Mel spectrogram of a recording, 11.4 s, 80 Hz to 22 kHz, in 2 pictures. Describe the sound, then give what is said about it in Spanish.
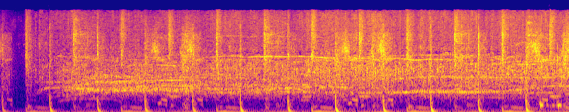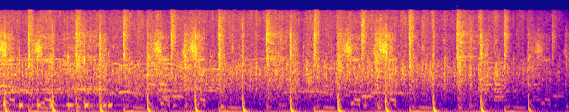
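An applause sound effect played on Portal de 90 Radio: a crowd claps steadily and rhythmically for about eleven seconds, loud, with cheering voices carried underneath the dense, even beat of the hands. “Un gran aplauso para todos ustedes.”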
